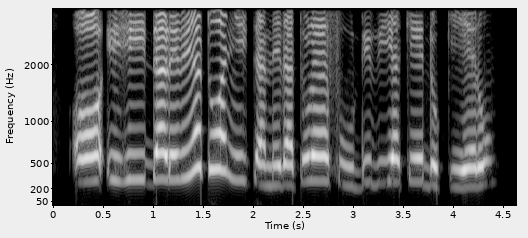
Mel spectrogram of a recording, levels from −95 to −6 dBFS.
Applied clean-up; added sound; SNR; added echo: none; none; none; none.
